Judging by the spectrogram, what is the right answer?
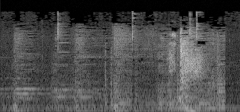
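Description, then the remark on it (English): A sharp slap, a man slapping a cigarette out of a child's mouth, lands among a cluster of scuffling thumps and whacks, fairly loud, with a heavier thud near the end and no speech. “I believe it was him slapping a cigarette out of a child's mouth.”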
